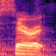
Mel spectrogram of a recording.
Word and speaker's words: Sara: Sarah Kidone's name is actually Sarah Chidone's name. It is a ch sound, not a k sound.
